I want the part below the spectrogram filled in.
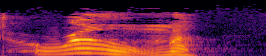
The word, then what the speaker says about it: ruwm: That little word extol is a Greek word, a Hebrew word R U W M, but it's pronounced room, and it means to rise.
